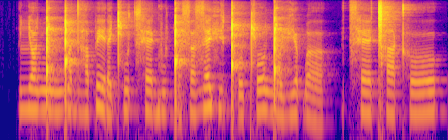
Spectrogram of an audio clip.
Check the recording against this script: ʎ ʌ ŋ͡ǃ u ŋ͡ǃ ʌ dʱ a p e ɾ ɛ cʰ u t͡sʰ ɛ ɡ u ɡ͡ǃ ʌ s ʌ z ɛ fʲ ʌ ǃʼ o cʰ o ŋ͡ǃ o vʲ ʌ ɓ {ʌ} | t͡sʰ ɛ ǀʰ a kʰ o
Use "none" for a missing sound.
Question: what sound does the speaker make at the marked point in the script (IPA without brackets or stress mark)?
ʌ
